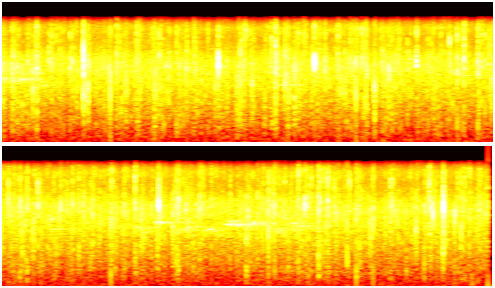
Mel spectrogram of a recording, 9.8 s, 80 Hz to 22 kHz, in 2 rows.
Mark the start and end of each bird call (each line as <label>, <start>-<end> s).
Red-billed Leiothrix (Leiothrix lutea), 6.3-8.2 s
